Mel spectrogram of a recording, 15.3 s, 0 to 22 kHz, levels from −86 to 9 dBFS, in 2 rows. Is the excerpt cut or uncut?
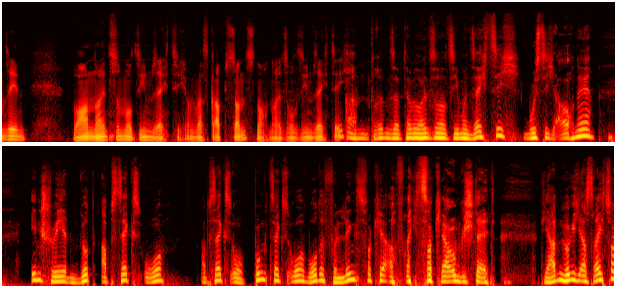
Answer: uncut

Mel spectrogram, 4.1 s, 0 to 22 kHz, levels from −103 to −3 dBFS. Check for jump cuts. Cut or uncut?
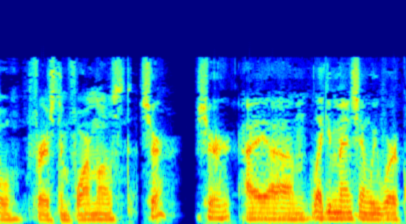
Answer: cut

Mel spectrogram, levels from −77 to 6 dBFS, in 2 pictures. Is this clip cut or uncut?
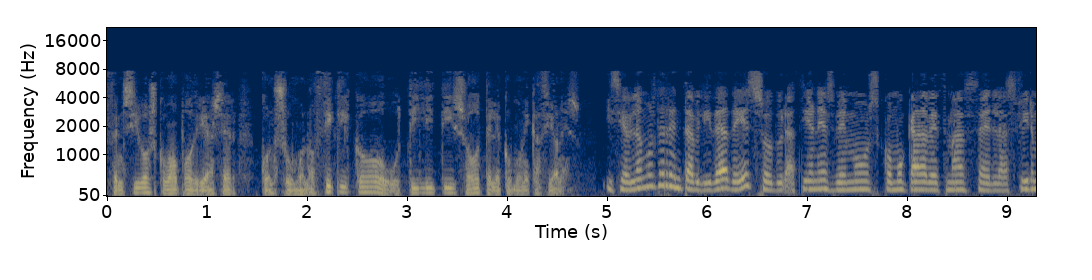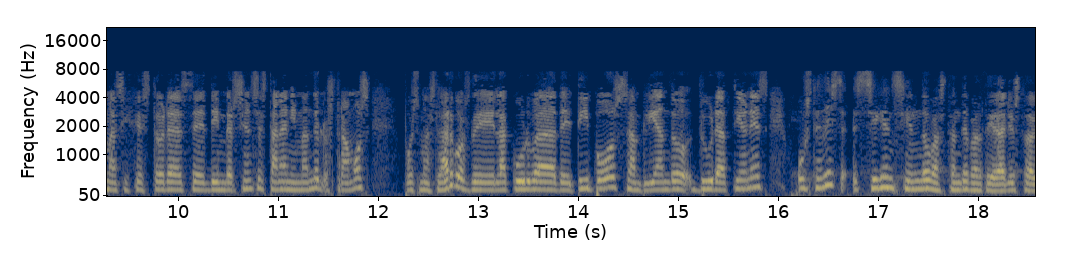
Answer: cut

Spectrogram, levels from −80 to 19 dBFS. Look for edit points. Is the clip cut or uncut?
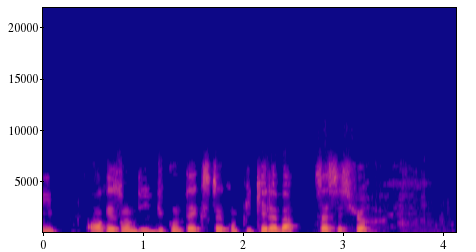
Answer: cut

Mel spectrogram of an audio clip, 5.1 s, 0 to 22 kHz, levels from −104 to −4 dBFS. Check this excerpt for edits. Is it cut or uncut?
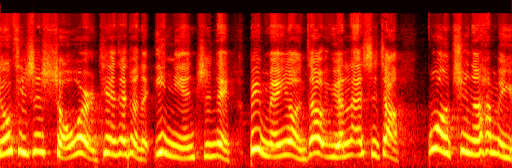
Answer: cut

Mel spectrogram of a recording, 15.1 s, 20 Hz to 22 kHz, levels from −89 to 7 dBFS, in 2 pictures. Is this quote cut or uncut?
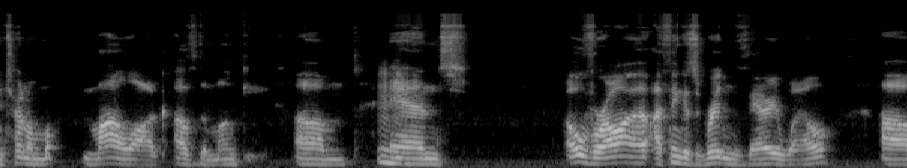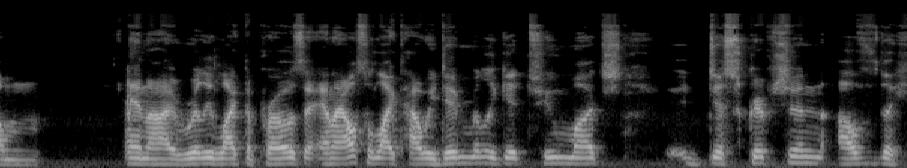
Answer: cut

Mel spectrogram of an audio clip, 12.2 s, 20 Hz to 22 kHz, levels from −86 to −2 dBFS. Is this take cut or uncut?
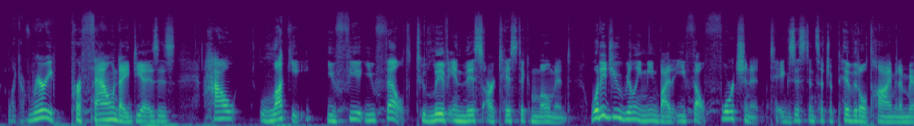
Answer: uncut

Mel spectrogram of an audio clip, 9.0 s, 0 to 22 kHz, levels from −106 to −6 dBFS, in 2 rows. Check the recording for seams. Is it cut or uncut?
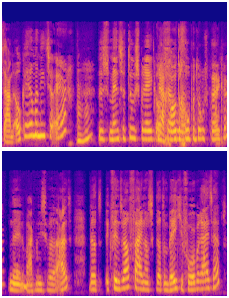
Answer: uncut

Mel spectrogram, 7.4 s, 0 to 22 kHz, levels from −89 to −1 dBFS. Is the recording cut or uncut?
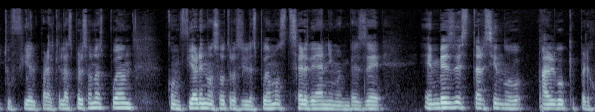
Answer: uncut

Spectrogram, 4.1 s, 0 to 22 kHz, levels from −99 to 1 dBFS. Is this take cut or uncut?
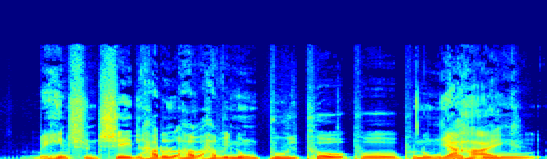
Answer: uncut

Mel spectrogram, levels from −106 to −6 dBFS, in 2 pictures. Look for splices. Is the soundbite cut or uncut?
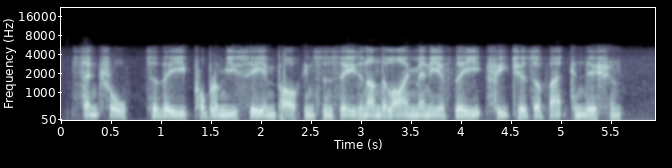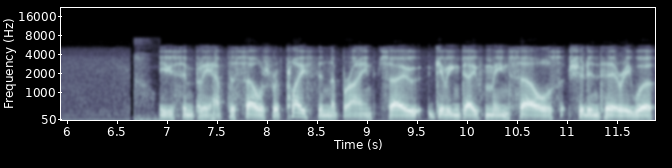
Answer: cut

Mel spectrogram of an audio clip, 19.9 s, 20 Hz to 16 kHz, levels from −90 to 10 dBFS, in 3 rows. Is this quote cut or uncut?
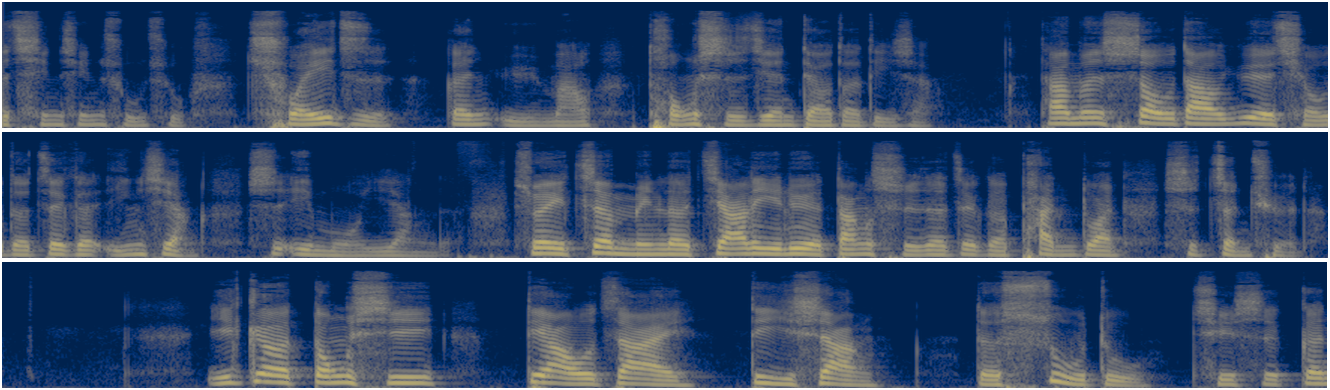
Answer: uncut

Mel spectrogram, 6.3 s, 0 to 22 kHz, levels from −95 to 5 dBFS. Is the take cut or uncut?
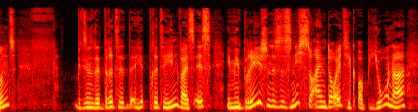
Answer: cut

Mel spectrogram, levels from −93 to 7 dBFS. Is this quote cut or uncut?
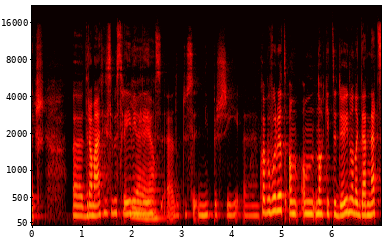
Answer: uncut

